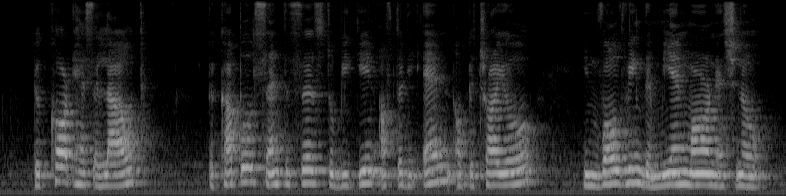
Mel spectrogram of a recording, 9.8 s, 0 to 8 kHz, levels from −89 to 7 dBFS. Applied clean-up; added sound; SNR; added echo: none; none; none; none.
